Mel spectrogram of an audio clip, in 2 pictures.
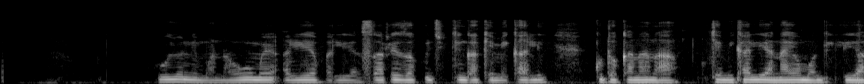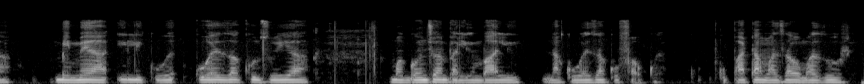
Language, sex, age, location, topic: Swahili, male, 18-24, Kisumu, health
